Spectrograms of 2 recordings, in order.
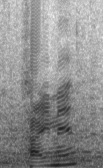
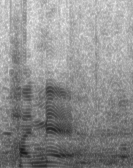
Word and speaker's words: Jaime: Jaime. Jaime. Jaime. Jaime. It's spelled slightly differently from Jamie, but it is still Jamie. It's the same.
